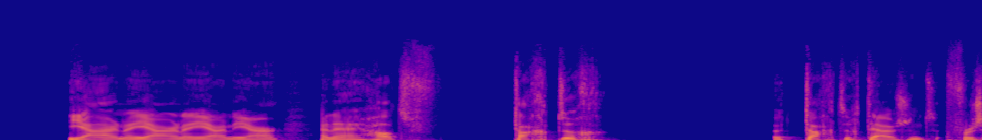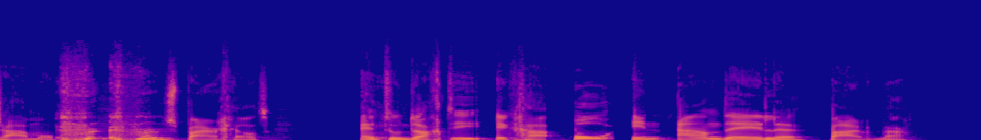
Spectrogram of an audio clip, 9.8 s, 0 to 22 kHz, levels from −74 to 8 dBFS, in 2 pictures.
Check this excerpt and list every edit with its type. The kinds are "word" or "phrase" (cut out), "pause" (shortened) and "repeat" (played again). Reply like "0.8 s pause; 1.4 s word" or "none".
3.9 s word; 4.7 s word; 8.0 s word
